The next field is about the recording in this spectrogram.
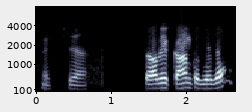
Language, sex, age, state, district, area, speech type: Urdu, male, 45-60, Uttar Pradesh, Aligarh, rural, conversation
